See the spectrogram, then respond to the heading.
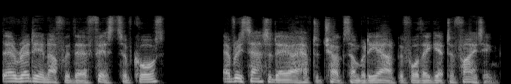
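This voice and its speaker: A man's voice: fairly low pitch, quick pace, a bit bright, slightly rough. A man voicing a chatty, knowing dance-hall proprietor with a familiar, confiding manner in an audiobook. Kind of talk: audiobook character dialogue.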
